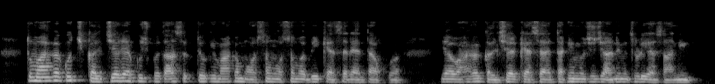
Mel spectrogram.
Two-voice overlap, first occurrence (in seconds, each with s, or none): none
